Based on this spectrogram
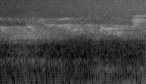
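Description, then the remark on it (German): A dense woodland chorus of many songbirds, including stock doves, wood pigeons, a song thrush, robins, a firecrest, a nuthatch, tits and blackbirds, high chirps and whistled phrases overlapping without pause, fairly soft, with no voices. “Und natürlich drumherum tobt die Vogelhölle.”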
